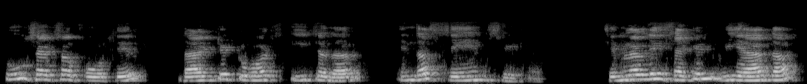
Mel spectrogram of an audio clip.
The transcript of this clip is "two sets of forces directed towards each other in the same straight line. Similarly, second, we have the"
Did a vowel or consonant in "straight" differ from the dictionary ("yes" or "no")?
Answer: yes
